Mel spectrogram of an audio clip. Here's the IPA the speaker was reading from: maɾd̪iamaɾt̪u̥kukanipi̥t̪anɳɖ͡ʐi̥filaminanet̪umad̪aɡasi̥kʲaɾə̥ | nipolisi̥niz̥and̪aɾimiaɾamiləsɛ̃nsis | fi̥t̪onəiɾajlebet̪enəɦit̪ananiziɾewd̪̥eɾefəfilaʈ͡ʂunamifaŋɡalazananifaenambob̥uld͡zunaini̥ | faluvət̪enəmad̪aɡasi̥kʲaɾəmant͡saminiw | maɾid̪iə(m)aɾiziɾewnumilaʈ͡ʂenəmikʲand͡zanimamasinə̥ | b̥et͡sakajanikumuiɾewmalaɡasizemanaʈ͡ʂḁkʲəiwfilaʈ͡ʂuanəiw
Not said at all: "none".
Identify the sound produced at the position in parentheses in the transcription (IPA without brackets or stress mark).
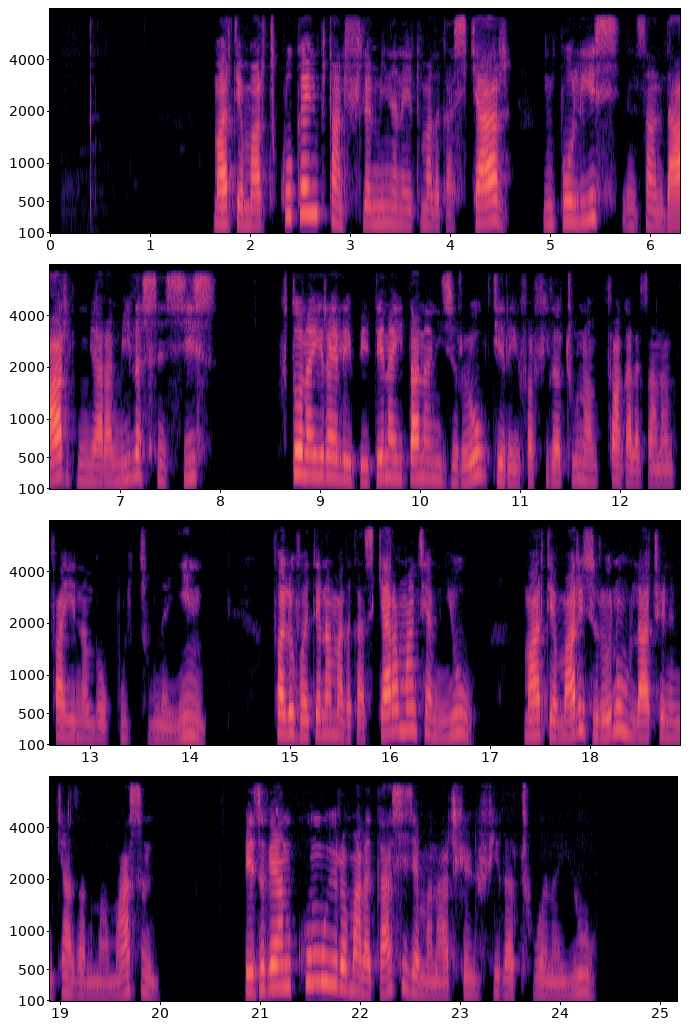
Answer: m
